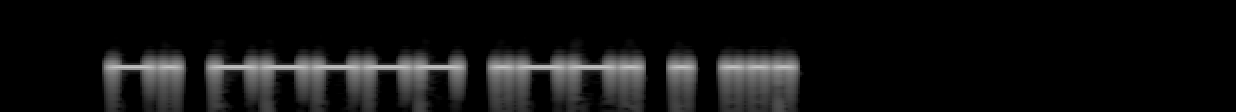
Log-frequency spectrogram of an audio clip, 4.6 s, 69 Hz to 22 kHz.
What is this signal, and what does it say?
Morse code, heard as a keyed tone, about 25 wpm, 700 Hz. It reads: N0PES
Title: USA Call Signs - 5 Characters - Repeated 3x - 25wpm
